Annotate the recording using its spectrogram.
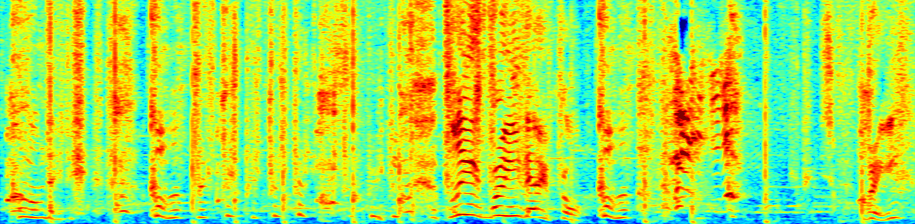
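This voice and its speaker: A woman's voice: high-pitched, lively intonation, a little slow. Woman playing a frantic pleading rescuer. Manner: pleading, repetitive urging. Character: frantic woman reviving someone. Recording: loud music over the voice.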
